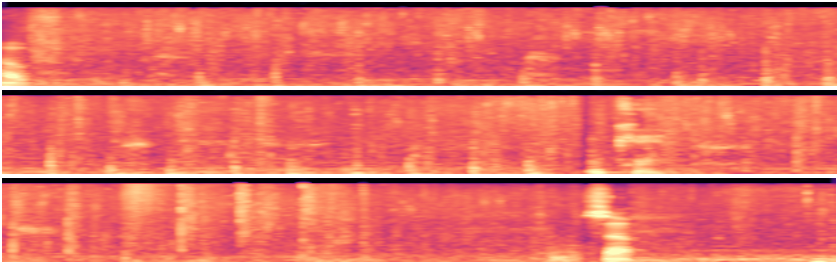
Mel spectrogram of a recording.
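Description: Footsteps thud on creaking wooden planks.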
